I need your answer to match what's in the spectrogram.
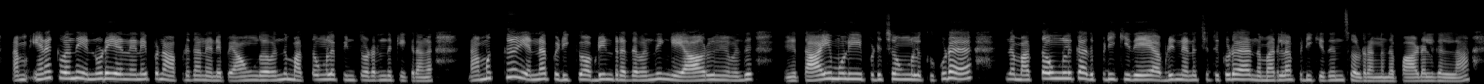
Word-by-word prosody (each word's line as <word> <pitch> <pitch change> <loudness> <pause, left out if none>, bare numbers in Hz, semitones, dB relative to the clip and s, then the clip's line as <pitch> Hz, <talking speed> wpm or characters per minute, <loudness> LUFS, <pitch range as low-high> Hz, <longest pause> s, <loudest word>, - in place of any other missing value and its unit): நம் 220 +2 -2
எனக்கு 295 +2 +1
வந்து 280 +1 +3
என்னுடைய 260 +1 +4 0.2
நினைப்பு 240 +1 -1
நான் 200 - +2
அப்பிடிதான் 205 +1 -5
நினைப்பேன். 180 -1 -2
அவுங்க 200 +1 -3
வந்து 235 +4 -1
மத்தவங்கள 220 +4 -2
பின் 205 -2 -7
தொடர்ந்து 195 0 -3
கேட்குறாங்க. 170 -1 -4 0.4
நமக்கு 285 +9 0 0.2
என்ன 235 +3 +2
பிடிக்கும் 220 0 -1
அப்பிடின்றத 215 -2 0
வந்து 230 +5 -1
இங்க 210 -4 +1
யாருமே 205 +3 +2
வந்து 235 +6 0 0.3
எங்க 175 0 -4
தாய்மொழி 255 +4 +4 0.2
பிடிச்சவங்களுக்கு 225 -2 -1
கூட, 295 - +6 0.5
இந்த 240 -1 -2
மத்தவங்களுக்கு 275 +4 +3
அது 230 - -2
பிடிக்குதே 230 -2 +1
அப்பிடின்னு 215 +3 0
நனச்சுட்டுகூட 220 +2 -2
அந்த 200 -2 -4
மாரிலாம் 205 +2 -2
பிடிக்குதுன்னு 200 0 -5
சொல்றாங்க 165 -2 -1
இந்த 160 -1 -3
பாடல்கள்லாம். 165 +2 -2
215 Hz, 155 wpm, -24 LUFS, 195-240 Hz, 0.5 s, கூட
